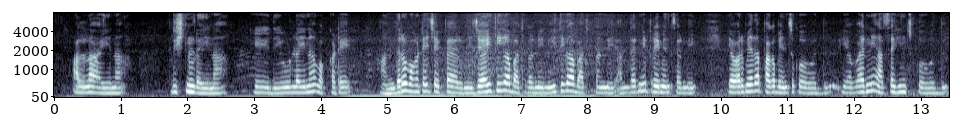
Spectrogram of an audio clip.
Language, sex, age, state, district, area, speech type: Telugu, female, 60+, Andhra Pradesh, Bapatla, urban, spontaneous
